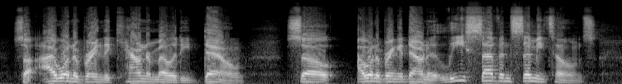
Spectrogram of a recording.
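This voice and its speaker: A loud man speaks at a moderate pace and medium pitch. His tone is bright and sharp, with lively intonation. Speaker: music producer streamer. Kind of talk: tutorial. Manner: casual, loose. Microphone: very close to the microphone.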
